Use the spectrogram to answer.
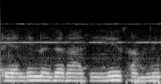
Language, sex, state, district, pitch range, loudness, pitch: Hindi, female, Jharkhand, Sahebganj, 175-180 Hz, -12 LUFS, 175 Hz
